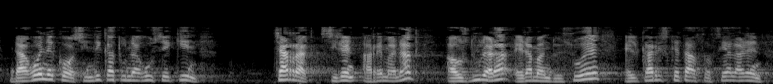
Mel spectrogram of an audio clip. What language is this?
Basque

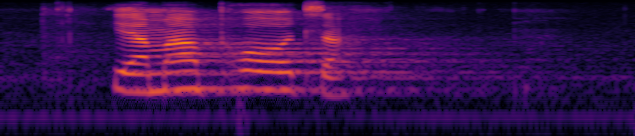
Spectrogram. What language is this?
South Ndebele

